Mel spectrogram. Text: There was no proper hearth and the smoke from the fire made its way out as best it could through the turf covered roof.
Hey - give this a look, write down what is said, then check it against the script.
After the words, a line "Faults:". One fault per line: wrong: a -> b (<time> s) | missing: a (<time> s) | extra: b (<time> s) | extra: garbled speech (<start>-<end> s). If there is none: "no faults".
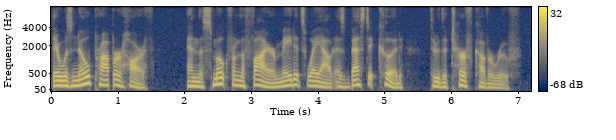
There was no proper hearth and the smoke from the fire made its way out as best it could through the turf cover roof.
Faults:
wrong: covered -> cover (6.3 s)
